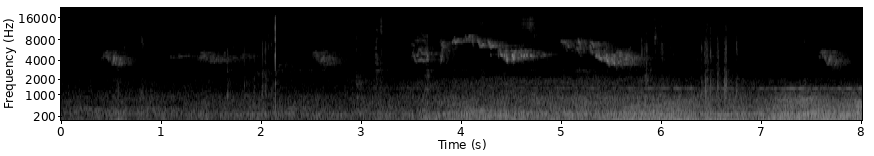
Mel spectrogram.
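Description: Birds chirping: short high chirps about once a second, with a run of louder, downward-sweeping calls in the middle. A low rumble of background noise rises from about halfway.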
